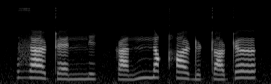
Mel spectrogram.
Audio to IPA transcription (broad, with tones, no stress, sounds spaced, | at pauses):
z a˦˨ ʈ ɛ˨ nː i˨ kː a˨ nː ə˦ qʰ a˦˨ ɖ ə˨ ʈ ɑ˨ ʈ ə˦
